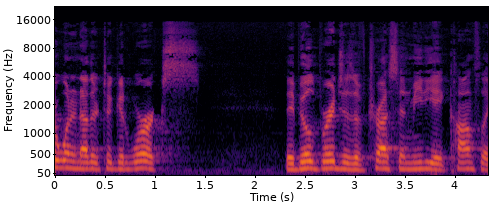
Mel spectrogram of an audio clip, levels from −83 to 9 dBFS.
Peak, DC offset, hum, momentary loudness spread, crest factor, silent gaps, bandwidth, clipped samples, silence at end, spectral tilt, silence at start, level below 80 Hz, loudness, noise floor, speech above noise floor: -8 dBFS; under 0.1%; none; 9 LU; 18 dB; none; 15.5 kHz; under 0.1%; 0 s; -5.5 dB/octave; 0 s; -62 dBFS; -26 LUFS; -59 dBFS; 33 dB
